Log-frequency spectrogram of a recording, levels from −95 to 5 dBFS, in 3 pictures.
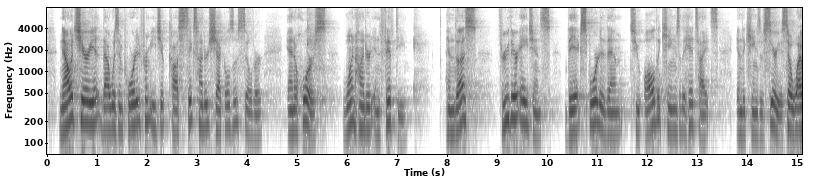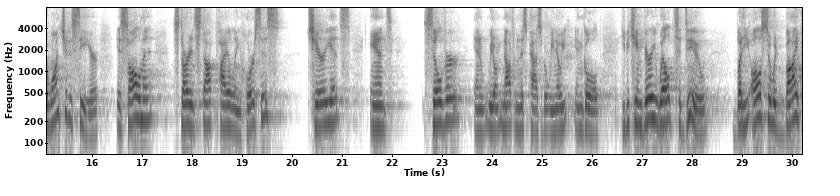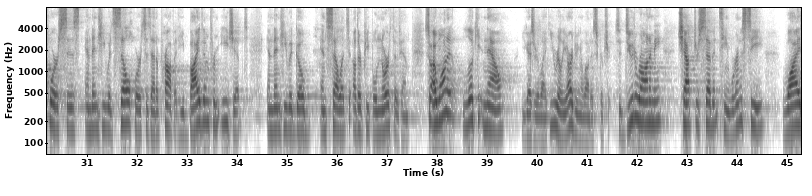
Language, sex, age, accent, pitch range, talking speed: English, male, 40-59, American, 150-190 Hz, 175 wpm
